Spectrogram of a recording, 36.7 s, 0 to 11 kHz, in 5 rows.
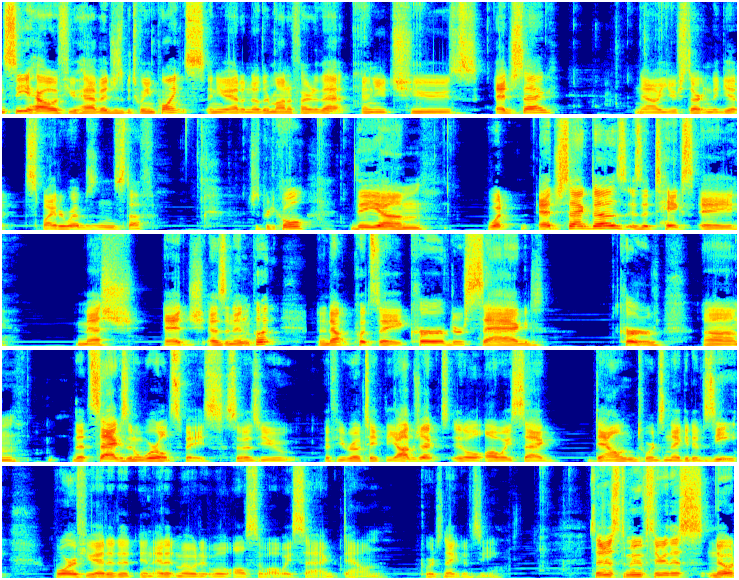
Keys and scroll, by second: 5.9 a, 22.4 r, 25.6 r, 29.7 Tab, 29.8 Tab, 30.8 r, 34.4 a.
